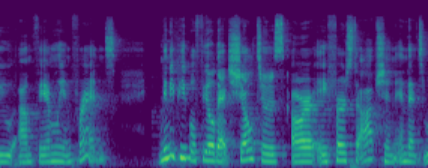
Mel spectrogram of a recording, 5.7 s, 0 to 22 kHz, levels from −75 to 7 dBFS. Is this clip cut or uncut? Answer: uncut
